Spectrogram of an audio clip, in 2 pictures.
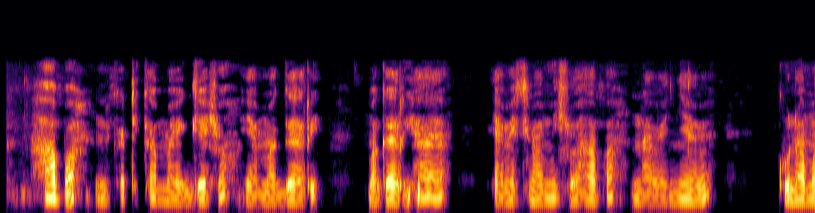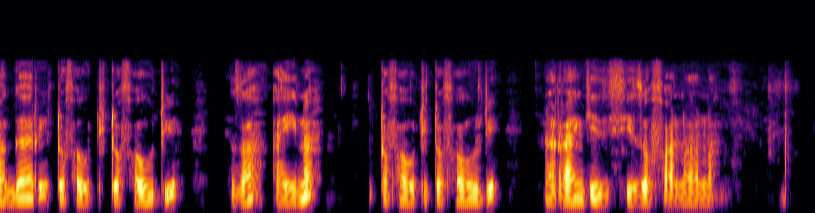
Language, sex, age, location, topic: Swahili, female, 25-35, Kisumu, finance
